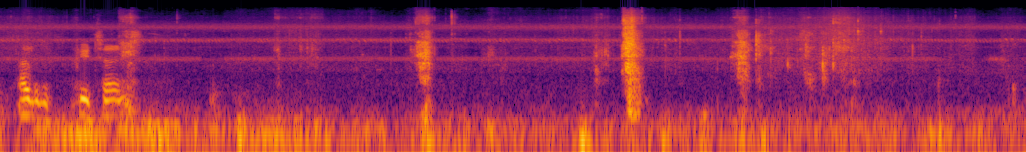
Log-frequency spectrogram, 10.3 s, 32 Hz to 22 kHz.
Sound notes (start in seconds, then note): 3.9 insects chirping; 4.2 tools scraping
